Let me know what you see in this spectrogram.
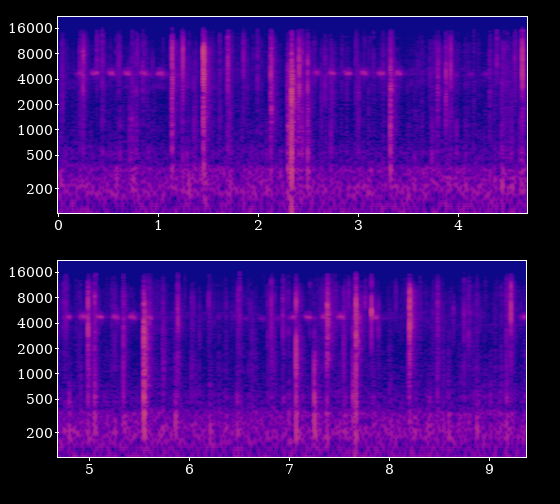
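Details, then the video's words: Night forest crickets under starry skies, their high pulsed chirps coming in steady short bursts with brief gaps, set against loud snapping and crackling of a nearby campfire. "Sleep Sounds: Campfire & Crickets"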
